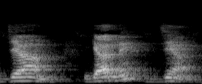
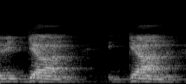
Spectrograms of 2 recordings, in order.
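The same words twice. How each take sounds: First: ज्ञान said with a ज sound, as jnyan; the Sanskrit jnyan, starting on ज. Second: ज्ञान said with a hard ग, as gyan; the everyday gyan, with ग sound; common Hindi way. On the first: Teacher to students: correct Sanskrit ज्ञान. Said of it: "Sanskrit वाले इसका सही उच्चारण". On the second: Teacher to students: showing the common gyan mistake. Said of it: "Hindi वाले हम क्या गलतियां करते हैं". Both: Shown as a demonstration.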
